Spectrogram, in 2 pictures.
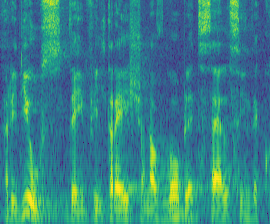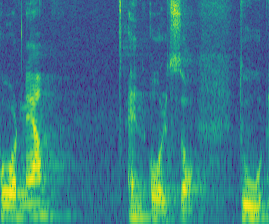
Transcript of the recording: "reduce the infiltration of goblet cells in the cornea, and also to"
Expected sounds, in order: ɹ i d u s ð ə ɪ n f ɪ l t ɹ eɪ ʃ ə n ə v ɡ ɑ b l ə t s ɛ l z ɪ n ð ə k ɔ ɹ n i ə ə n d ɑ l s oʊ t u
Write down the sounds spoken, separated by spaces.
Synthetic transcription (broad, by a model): ɹ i d u s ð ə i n f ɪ l t ɹ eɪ ʃ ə n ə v ɡ ɑ b l ə t s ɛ l s ɪ n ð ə k ɔ ɹ n i ə ə n d ɑ l s oʊ t u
